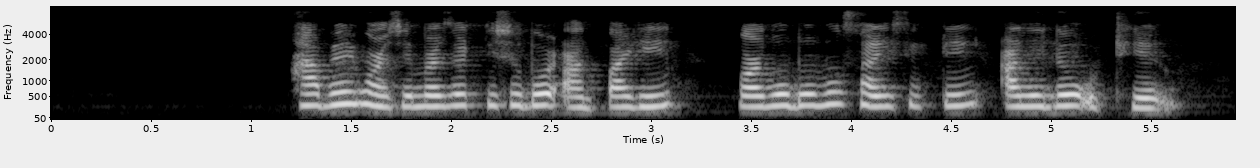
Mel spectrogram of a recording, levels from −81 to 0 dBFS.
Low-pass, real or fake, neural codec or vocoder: 7.2 kHz; fake; autoencoder, 22.05 kHz, a latent of 192 numbers a frame, VITS, trained on one speaker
